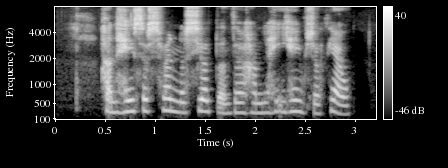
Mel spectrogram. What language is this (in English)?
Icelandic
